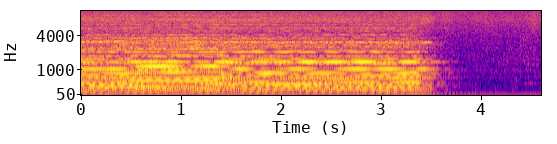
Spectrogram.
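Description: A congregation sings a hymn, holding a long final chord.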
